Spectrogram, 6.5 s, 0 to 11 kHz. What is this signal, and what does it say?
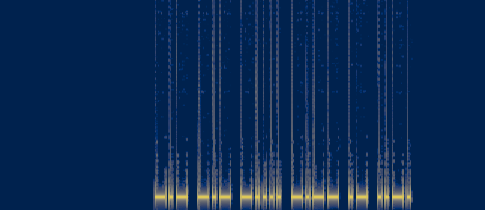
Morse code, heard as a keyed tone, about 25 wpm, 700 Hz. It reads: KK6YAF
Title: USA Call Signs - 6 Characters - Repeated 3x - 25wpm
